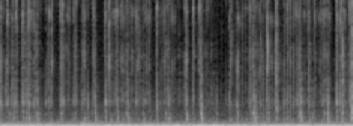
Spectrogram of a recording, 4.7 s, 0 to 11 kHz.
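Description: A small 60% Polaris mechanical keyboard with a grey case, white, mint and pink plastic keycaps and silent linear Alpaca switches sits on a marble desk and is typed on steadily with the fingertips of both hands. Quick, soft, muted keystrokes blur into a continuous patter over a steady low rumble.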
